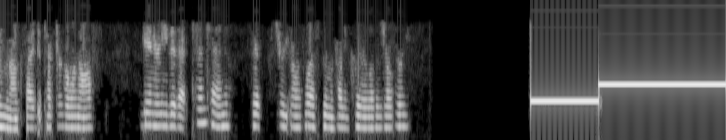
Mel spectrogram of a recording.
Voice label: Waverly Fire, dispatch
